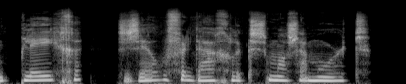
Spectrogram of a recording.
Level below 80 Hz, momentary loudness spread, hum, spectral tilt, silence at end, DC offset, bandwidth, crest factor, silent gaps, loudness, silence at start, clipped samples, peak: -46 dBFS; 7 LU; none; -3.5 dB/octave; 0.35 s; under 0.1%; 14 kHz; 18 dB; none; -18 LUFS; 0 s; under 0.1%; -2 dBFS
